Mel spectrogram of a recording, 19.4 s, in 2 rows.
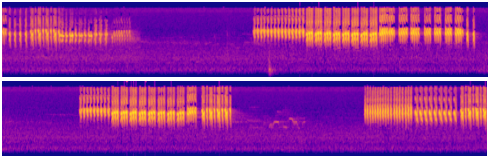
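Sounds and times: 
White-winged crossbill trilling: 0.0 - 2.8, 5.0 - 9.5, 11.3 - 14.4, 17.0 - 19.4.

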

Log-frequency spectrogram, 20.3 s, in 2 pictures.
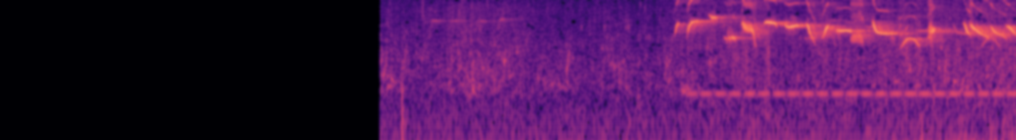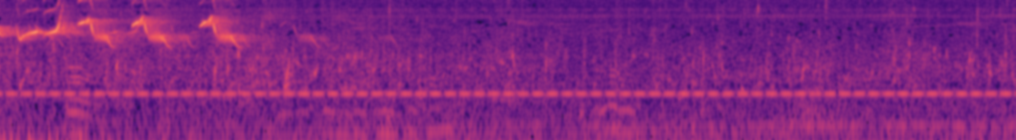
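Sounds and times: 
Oriental magpie-robin song: 4.2 - 5.3, 6.6 - 20.3.

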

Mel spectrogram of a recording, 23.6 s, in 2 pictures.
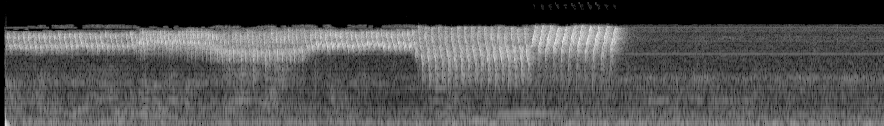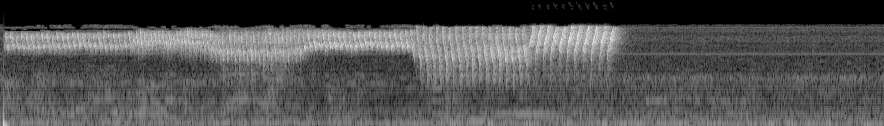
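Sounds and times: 
canary: 0.1 - 8.4, 11.8 - 20.1.

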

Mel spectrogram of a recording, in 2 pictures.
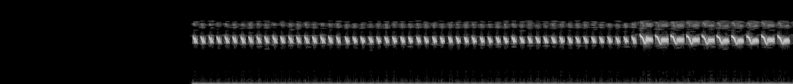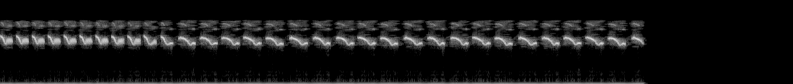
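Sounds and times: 
European greenfinch buzzy trill: 1.9 - 14.4.

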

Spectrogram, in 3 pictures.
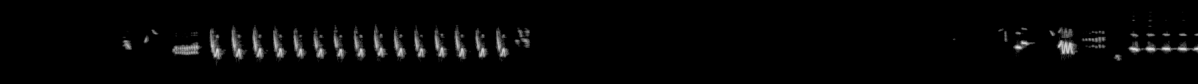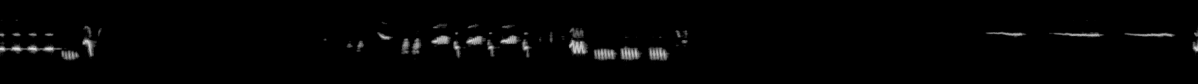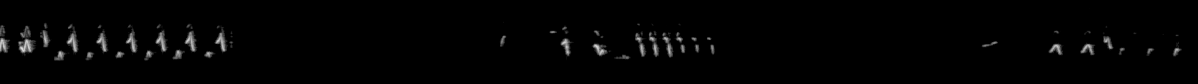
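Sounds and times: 
nightingale song: 1.2 - 5.4, 9.5 - 13.1, 15.2 - 19.0, 21.8 - 26.4, 28.9 - 31.2, 33.8 - 35.9.

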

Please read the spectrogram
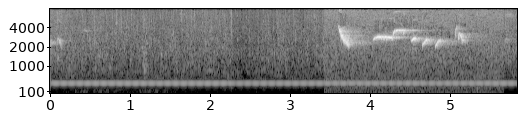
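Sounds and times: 
female Oriental magpie-robin whistles and ciam calls: 3.5 - 5.7.

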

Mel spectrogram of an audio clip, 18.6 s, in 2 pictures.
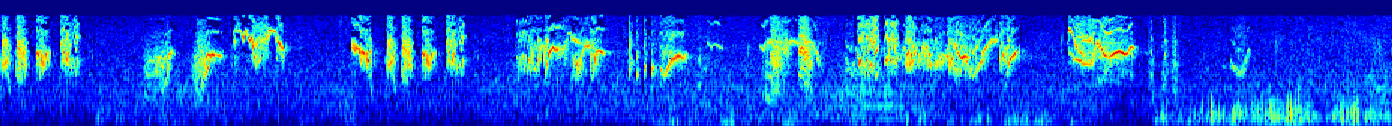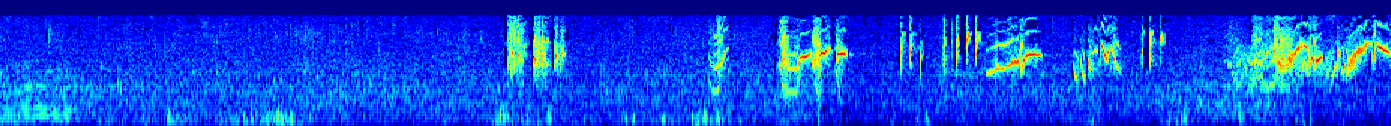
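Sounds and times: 
starling singing clipped chirps, squeaky whistles and buzzy notes: 0.0 - 8.5, 12.6 - 13.1, 14.0 - 18.5.

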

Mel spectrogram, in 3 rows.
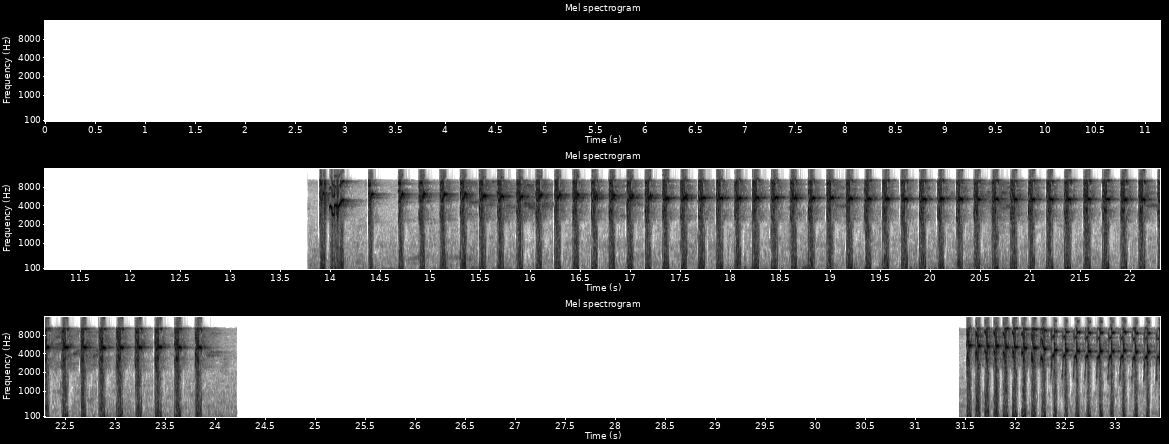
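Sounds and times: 
lovebird calls: 13.9 - 24.2, 31.5 - 33.4.

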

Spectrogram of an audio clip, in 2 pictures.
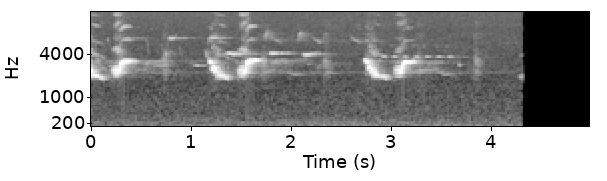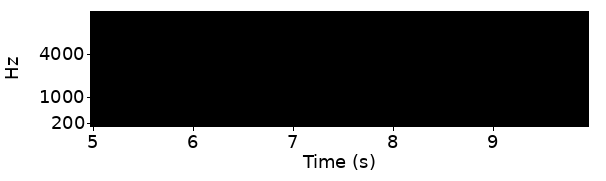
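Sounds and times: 
northern mockingbird singing: 0.0 - 4.1.

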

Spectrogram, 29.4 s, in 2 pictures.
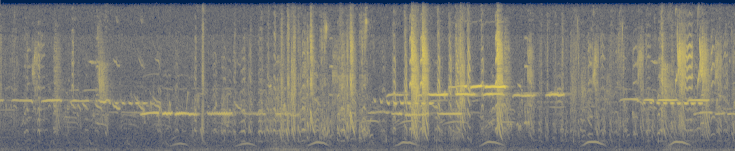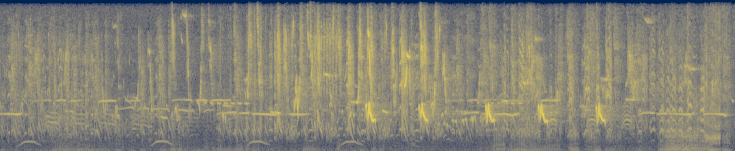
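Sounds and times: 
zebra finch song and calls: 0.0 - 29.3.

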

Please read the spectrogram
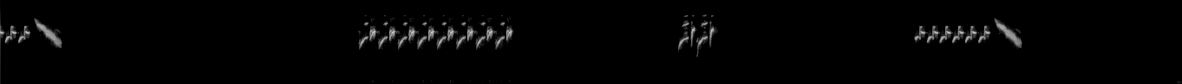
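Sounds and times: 
European goldfinch singing: 0.0 - 0.6, 3.6 - 5.2, 6.8 - 7.2, 9.2 - 10.2.

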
